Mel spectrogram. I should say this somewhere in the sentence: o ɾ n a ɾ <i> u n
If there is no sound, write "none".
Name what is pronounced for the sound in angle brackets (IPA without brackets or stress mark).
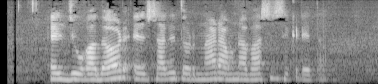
a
